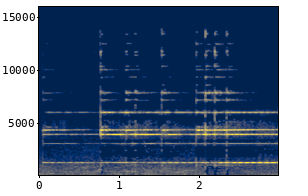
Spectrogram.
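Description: A bell rings loudly with bright, sustained tones, struck repeatedly so that several sharp strikes land over a steady, shimmering hum.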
